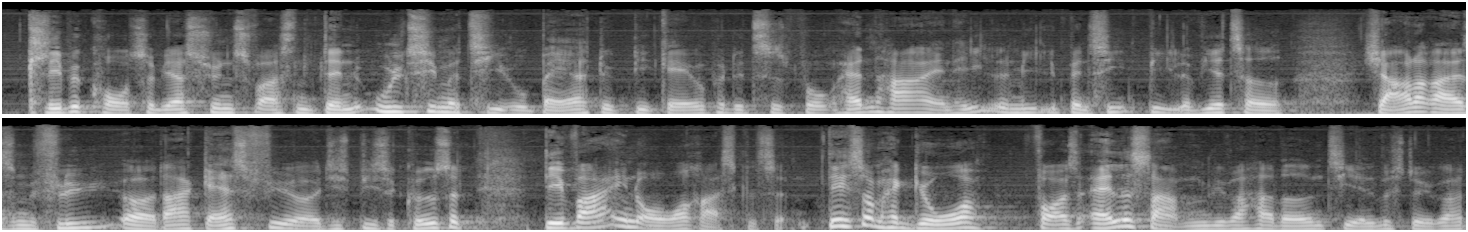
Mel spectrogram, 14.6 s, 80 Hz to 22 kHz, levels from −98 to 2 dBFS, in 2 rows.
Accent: native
